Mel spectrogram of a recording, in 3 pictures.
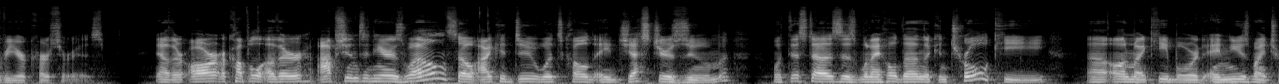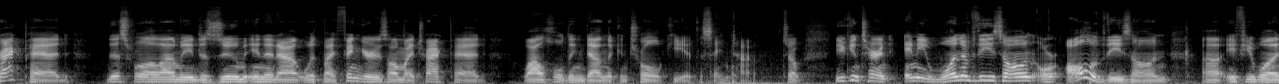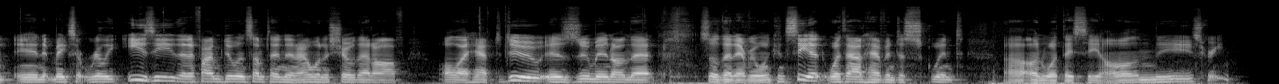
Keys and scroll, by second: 30.6 alt+super+=.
